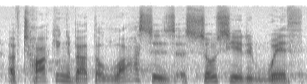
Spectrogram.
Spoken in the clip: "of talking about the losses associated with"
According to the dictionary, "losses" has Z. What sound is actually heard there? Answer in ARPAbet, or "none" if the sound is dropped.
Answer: Z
